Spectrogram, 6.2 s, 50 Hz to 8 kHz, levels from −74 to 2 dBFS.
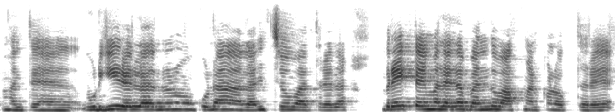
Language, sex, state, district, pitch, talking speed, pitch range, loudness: Kannada, female, Karnataka, Mysore, 230 Hz, 115 wpm, 210-240 Hz, -16 LUFS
